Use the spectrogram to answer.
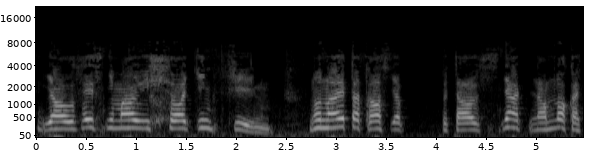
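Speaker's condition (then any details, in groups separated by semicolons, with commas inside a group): Deafness; congenital deafness, kindergarten with hearing children, then school for the deaf, no hearing aid in childhood; speaks little, lip-reads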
